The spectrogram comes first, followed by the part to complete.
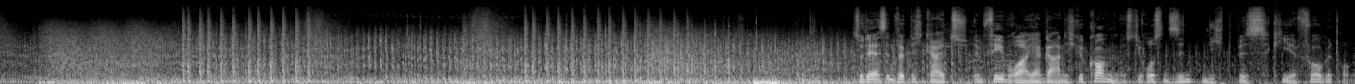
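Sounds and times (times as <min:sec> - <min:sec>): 
explosions in a war video game: 0:00.0 - 0:03.7, 0:04.5 - 0:09.4
automatic gunfire from a war video game: 0:01.8 - 0:03.5, 0:04.6 - 0:07.7
engine noise: 0:02.8 - 0:12.4
speech: 0:08.6 - 0:13.5.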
